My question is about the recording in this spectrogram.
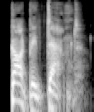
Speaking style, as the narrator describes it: Markham growled

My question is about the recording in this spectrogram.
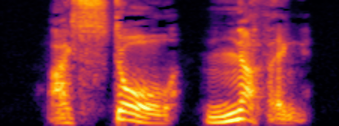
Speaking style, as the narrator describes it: he hissed

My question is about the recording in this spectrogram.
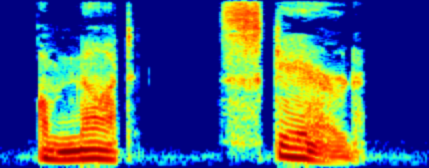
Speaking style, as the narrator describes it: said coldly

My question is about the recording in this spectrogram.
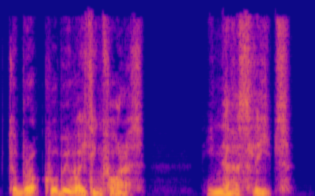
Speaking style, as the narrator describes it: Gaius muttered

